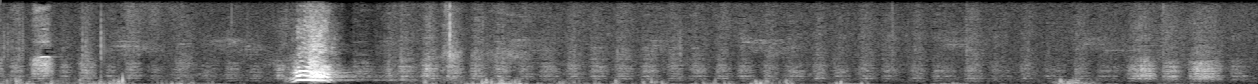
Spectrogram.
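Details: Labrador Retriever panting in quick, regular breathy puffs about twice a second, with one short loud vocal burst near the start.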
